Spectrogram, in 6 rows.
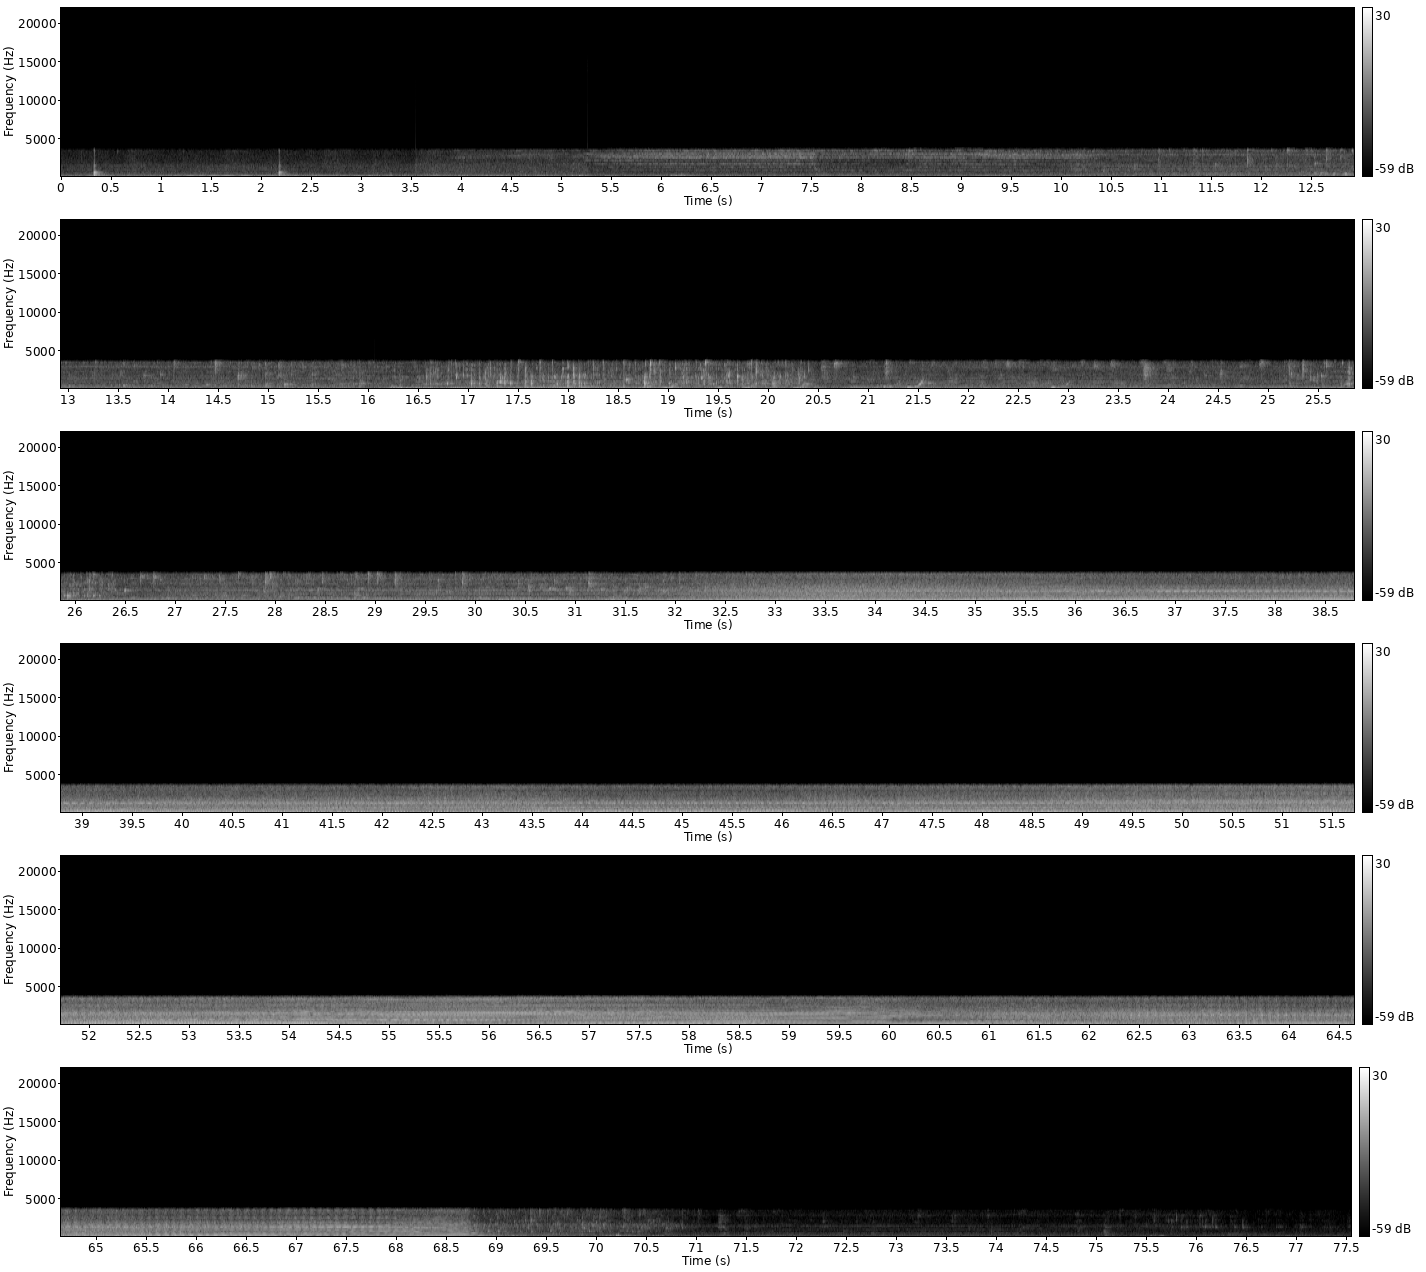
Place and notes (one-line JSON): {"title": "Resslova 1, Karma the water heater", "date": "2010-06-23 14:41:00", "description": "Sound of the water heater Mora in at Resslova 1. It makes these sounds always when there are some visitors - freaking them out with its merciless roar.", "latitude": "50.08", "longitude": "14.41", "altitude": "211", "timezone": "Europe/Prague"}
